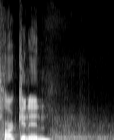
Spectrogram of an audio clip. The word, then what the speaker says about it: Harkonnen: So it's Harkonnen. Harkonnen. Interesting. I take the former pronunciation.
